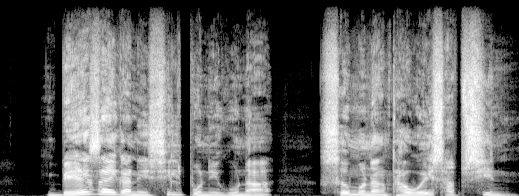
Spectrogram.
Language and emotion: Bodo, surprised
